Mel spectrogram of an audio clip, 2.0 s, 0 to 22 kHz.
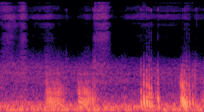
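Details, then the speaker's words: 2025 Toyota Camry XSE at 20,000 miles, driver's side door panel armrest pressed down: four short dry creaks like plastic trim flexing, felt as well as heard; cause not confirmed, no known remedy. Armrest creak. "Hopefully you guys can hear that creaking noise. It gets pretty annoying when I'm putting my elbow on it, because you can also feel it, not just hear it."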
